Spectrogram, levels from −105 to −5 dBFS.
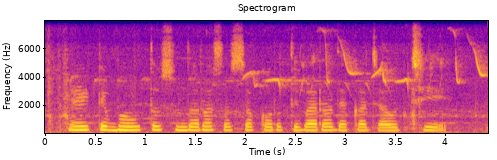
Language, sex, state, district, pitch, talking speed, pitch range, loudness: Odia, female, Odisha, Malkangiri, 240 Hz, 80 wpm, 230-250 Hz, -14 LUFS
